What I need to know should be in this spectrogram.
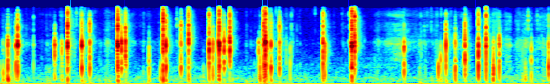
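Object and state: Paper-foil tea bag sachet being crinkled.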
